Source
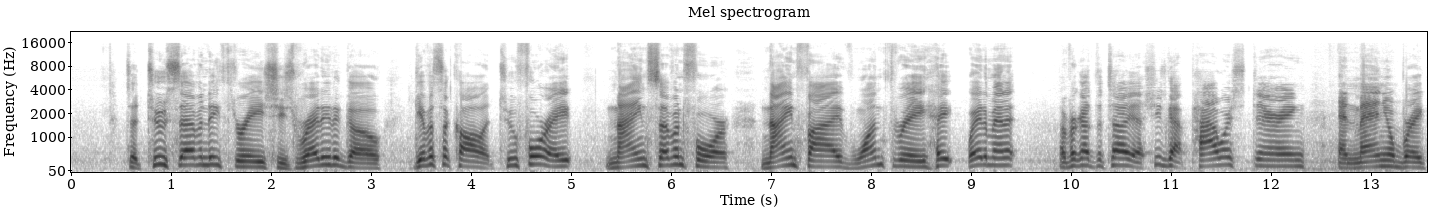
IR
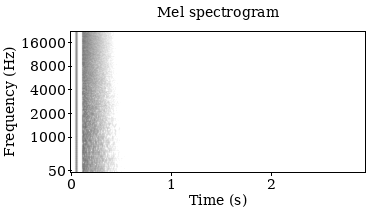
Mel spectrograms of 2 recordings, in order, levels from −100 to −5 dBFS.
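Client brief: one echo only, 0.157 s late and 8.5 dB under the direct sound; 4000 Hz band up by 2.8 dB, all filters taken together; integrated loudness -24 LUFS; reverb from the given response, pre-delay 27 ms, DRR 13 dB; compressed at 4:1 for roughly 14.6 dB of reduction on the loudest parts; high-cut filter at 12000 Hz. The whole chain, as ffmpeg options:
-filter_complex "[0:a]lowpass=12k,equalizer=f=4k:t=o:g=3.5,acompressor=threshold=-41dB:ratio=4,aecho=1:1:157:0.376,asplit=2[a][b];[1:a]atrim=start_sample=2205,adelay=27[c];[b][c]afir=irnorm=-1:irlink=0,volume=-16.5dB[d];[a][d]amix=inputs=2:normalize=0,volume=19dB"

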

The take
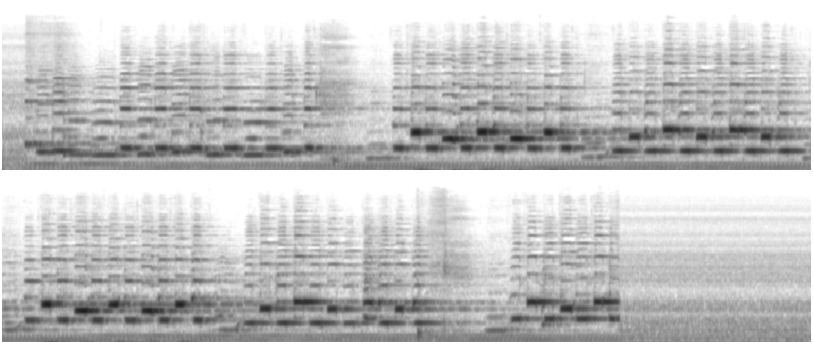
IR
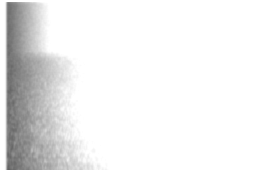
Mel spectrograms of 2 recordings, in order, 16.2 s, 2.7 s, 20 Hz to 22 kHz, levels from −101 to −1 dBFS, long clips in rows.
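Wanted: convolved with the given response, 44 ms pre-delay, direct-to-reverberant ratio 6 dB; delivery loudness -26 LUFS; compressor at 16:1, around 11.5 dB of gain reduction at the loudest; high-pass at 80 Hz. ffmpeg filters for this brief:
-filter_complex "[0:a]highpass=80,acompressor=threshold=-26dB:ratio=16,asplit=2[a][b];[1:a]atrim=start_sample=2205,adelay=44[c];[b][c]afir=irnorm=-1:irlink=0,volume=-19.5dB[d];[a][d]amix=inputs=2:normalize=0,volume=4.5dB"

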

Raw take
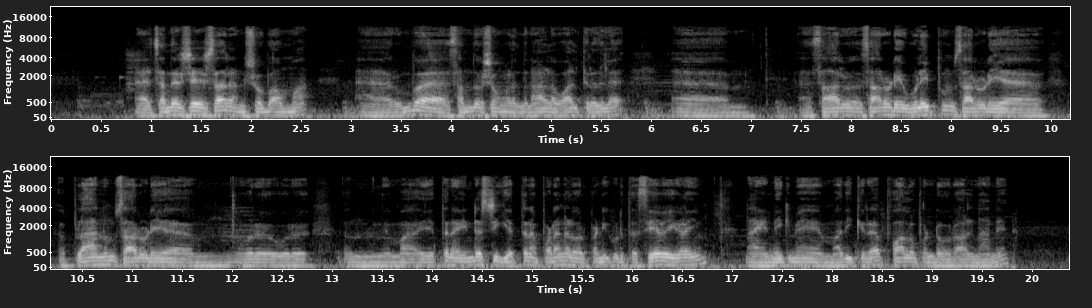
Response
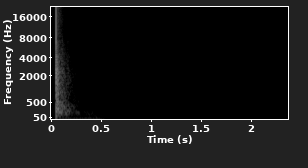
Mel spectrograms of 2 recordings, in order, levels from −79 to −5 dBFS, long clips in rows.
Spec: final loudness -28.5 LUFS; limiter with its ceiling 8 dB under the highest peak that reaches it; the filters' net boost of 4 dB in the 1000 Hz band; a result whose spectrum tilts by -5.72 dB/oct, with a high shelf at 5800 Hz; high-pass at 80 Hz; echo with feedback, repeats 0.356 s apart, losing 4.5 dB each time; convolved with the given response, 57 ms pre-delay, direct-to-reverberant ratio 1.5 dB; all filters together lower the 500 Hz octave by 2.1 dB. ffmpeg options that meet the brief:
-filter_complex "[0:a]highpass=80,equalizer=f=500:t=o:g=-4.5,equalizer=f=1k:t=o:g=7.5,highshelf=f=5.8k:g=-8.5,alimiter=limit=-20.5dB:level=0:latency=1,aecho=1:1:356|712|1068|1424|1780|2136|2492|2848|3204:0.596|0.357|0.214|0.129|0.0772|0.0463|0.0278|0.0167|0.01,asplit=2[a][b];[1:a]atrim=start_sample=2205,adelay=57[c];[b][c]afir=irnorm=-1:irlink=0,volume=-5.5dB[d];[a][d]amix=inputs=2:normalize=0,volume=-1dB"

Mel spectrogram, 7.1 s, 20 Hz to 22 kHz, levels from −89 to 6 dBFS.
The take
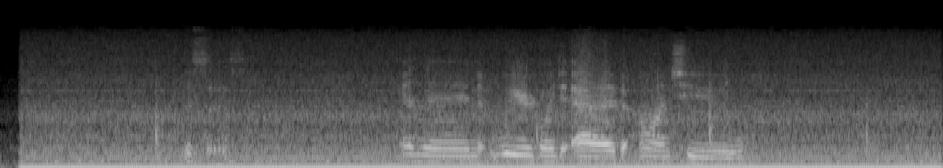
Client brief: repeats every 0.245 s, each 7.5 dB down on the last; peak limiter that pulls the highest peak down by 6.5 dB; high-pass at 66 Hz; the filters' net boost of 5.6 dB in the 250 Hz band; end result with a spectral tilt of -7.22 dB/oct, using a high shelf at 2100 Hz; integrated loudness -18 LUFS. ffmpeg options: -af "highpass=66,equalizer=f=250:t=o:g=8.5,highshelf=f=2.1k:g=-8,alimiter=limit=-13.5dB:level=0:latency=1,aecho=1:1:245|490|735|980|1225:0.422|0.177|0.0744|0.0312|0.0131,volume=6.5dB"

